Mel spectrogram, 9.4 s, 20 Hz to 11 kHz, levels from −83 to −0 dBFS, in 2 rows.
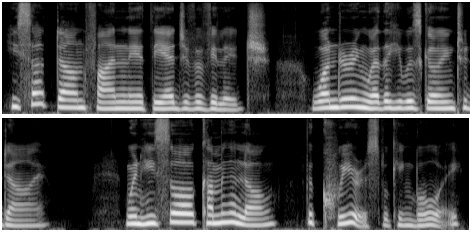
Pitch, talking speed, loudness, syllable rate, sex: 200 Hz, 165 wpm, -16 LUFS, 4.9 syllables/s, female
